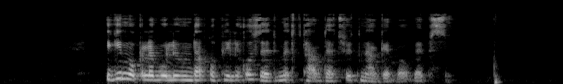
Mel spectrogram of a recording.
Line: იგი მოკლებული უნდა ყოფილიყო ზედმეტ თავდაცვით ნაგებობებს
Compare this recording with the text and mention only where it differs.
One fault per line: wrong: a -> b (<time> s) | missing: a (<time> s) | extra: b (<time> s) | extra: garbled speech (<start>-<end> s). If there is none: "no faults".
no faults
